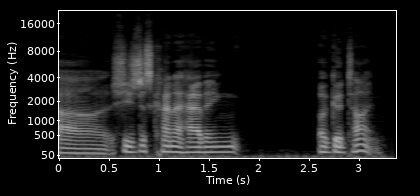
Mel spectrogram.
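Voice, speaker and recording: A man's voice: fairly low pitch, measured pace, pushed and bright, clean tone, no echo, clean studio sound. A man hosting a stream, giving casual, enthusiastic and analytical reaction commentary in a rambling way as he talks with chat. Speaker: streamer host.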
